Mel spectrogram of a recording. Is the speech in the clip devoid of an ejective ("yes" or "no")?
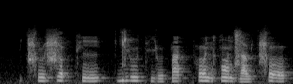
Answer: yes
